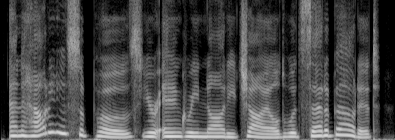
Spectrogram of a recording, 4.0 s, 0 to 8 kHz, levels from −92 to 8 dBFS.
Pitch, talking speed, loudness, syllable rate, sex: 240 Hz, 195 wpm, -16 LUFS, 5.0 syllables/s, female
